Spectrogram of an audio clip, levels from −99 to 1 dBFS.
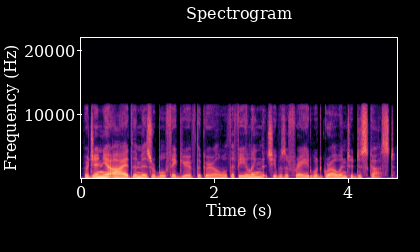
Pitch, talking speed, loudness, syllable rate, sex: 175 Hz, 240 wpm, -21 LUFS, 6.5 syllables/s, female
